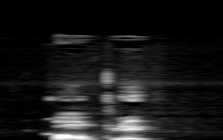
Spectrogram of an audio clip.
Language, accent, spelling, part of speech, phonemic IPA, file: French, Canada, complut, verb, /kɔ̃.ply/, LL-Q150 (fra)-complut.wav
- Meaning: third-person singular past historic of complaire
